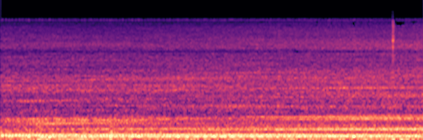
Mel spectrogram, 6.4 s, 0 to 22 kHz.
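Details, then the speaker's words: 2011 Mustang GT with a Roush Phase 1 supercharger, while driving: a deep, steady roar from the rear end, possibly the middle; worn bearings in the differential, rear end being replaced. "that was coming from the rear end could have also possibly been from the middle"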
